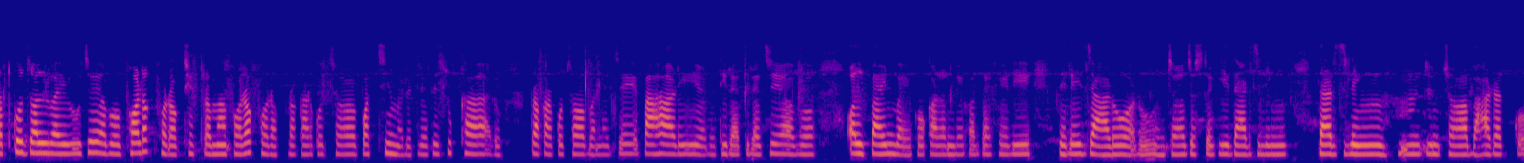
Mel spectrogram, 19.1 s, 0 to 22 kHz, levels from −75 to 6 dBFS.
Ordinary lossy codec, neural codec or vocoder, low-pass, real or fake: none; none; 7.2 kHz; real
